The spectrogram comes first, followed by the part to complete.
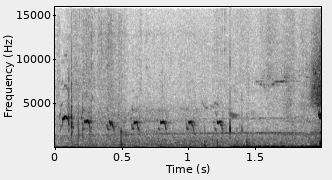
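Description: A bird calling a quick run of about seven short, high notes, about six a second, which stops a little over a second in, over a steady low rumble.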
